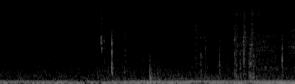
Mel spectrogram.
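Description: A paper seed packet rustles.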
